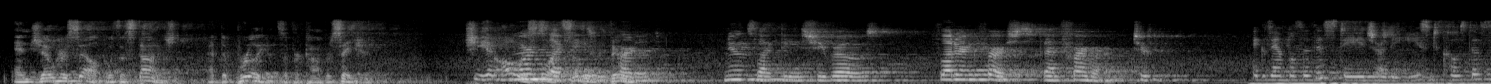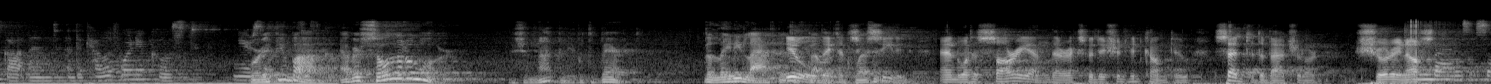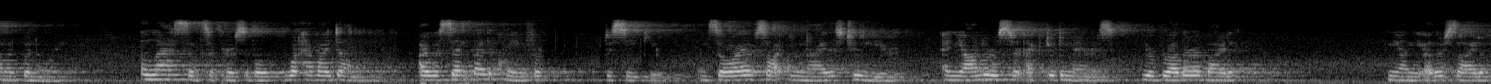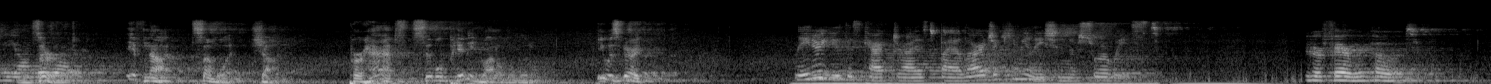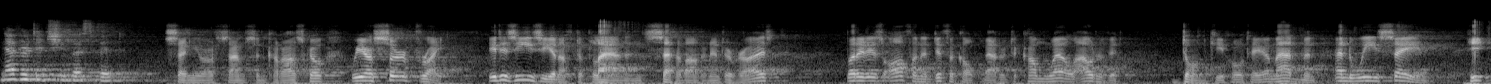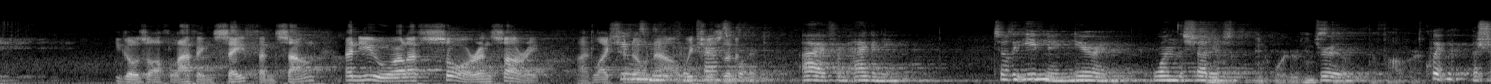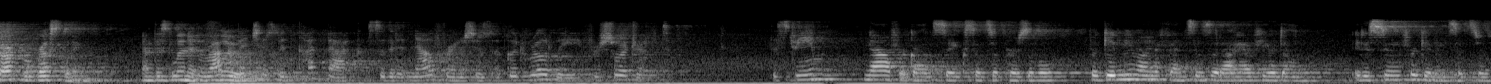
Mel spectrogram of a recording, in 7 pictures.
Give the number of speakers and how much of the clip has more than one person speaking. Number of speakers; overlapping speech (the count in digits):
6, about 8%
